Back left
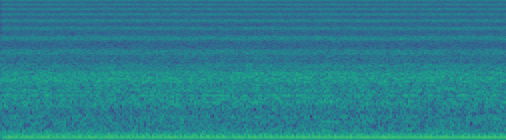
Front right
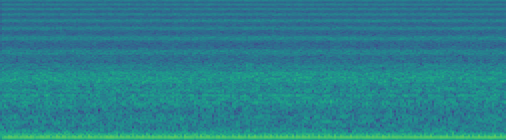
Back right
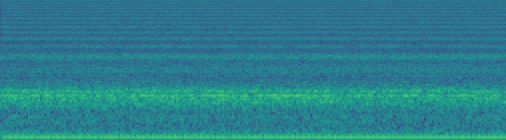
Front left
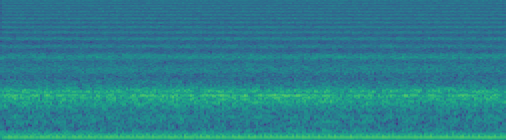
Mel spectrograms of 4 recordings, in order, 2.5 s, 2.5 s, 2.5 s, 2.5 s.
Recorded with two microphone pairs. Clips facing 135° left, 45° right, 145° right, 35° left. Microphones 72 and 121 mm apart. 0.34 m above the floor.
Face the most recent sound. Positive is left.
No sound to turn to.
